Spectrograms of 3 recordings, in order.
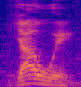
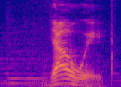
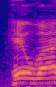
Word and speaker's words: Yahweh: Yahweh. Yahweh. Jehová es una forma híbrida que combina las consonantes Yod, Hei, Vau, Hei con las vocales de Adonai.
